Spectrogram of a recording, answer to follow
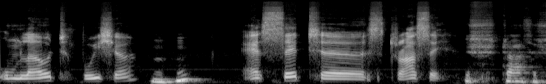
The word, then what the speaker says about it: Straße: Straße, শ না, যে প্রথমে আছে তারপরে কনসোনেন্ট, তাহলে শ, Straße, Straße, Straße।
